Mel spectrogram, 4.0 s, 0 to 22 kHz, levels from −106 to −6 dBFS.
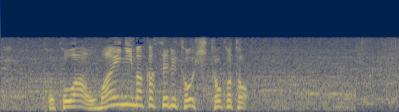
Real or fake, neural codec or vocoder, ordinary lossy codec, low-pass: real; none; none; 5.4 kHz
